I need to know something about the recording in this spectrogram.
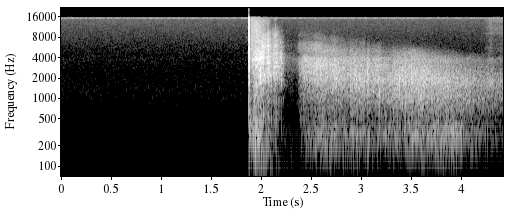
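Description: A single rifle shot from a Sig Sauer Cross in 6.5 Creedmoor about two seconds in: a sharp crack, then a long noisy tail that carries on for a second and a half or more.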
